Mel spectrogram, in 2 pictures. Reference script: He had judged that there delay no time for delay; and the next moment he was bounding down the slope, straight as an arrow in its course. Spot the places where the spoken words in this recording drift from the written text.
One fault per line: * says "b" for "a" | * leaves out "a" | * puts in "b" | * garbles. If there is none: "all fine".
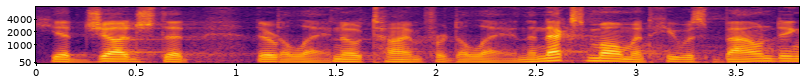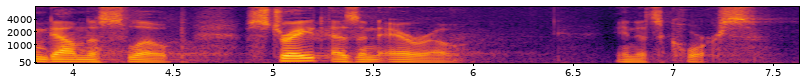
all fine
